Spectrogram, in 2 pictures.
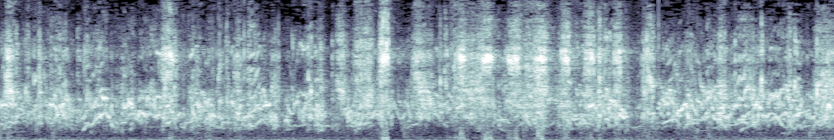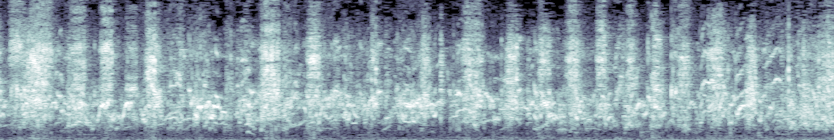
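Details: Pet budgerigars chirping and chattering continuously, a dense flock of overlapping high, scratchy warbles and short squeaky notes with no pauses, forming a steady busy twittering chorus.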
